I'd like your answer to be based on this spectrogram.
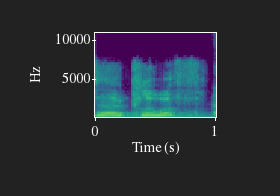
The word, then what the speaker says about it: Clewarth: How do you pronounce your last name? – Oh, so it is Clewarth.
